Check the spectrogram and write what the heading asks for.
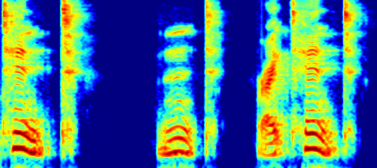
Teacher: at the end there are two consonants blending the n and the t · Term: consonant blend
